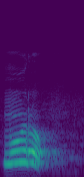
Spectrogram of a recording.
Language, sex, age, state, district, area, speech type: Kannada, female, 45-60, Karnataka, Bidar, urban, read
